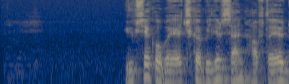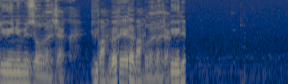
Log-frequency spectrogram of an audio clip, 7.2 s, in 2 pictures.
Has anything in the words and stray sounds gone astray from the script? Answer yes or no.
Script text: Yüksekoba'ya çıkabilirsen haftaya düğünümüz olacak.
yes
